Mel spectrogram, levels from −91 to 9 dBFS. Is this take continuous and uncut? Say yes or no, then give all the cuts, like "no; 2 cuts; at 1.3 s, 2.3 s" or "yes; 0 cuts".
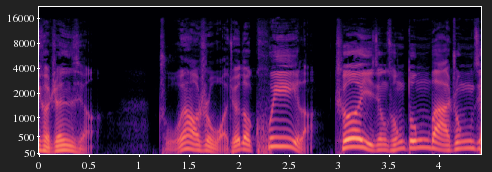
no; 1 cut; at 2.9 s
